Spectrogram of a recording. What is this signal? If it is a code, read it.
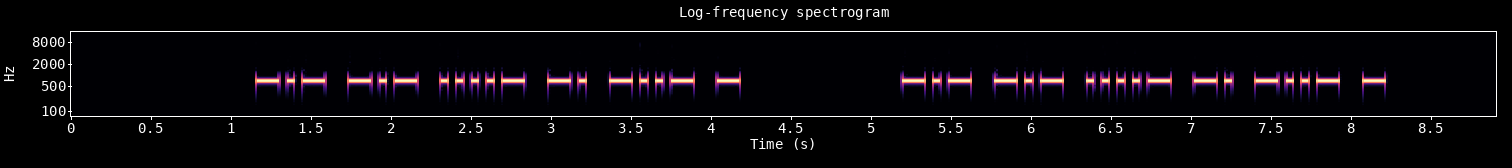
Morse code, heard as a keyed tone, about 25 wpm, 700 Hz. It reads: KK4NXT KK4NXT
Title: USA Call Signs - 6 Characters - Repeated 2x - 25wpm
